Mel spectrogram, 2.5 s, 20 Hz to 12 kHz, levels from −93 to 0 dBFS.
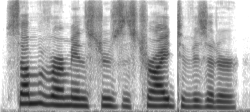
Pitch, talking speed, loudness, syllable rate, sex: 215 Hz, 215 wpm, -17 LUFS, 5.2 syllables/s, female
